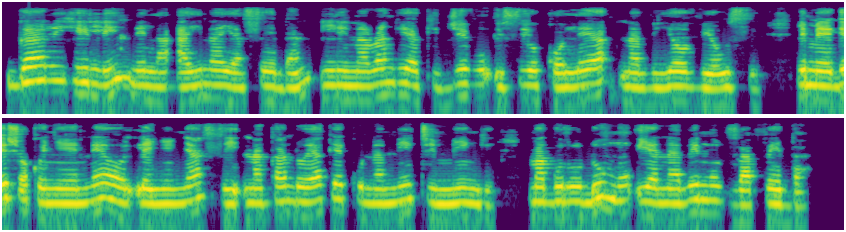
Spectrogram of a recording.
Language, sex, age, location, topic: Swahili, female, 25-35, Kisumu, finance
